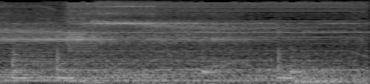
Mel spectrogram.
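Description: Experimental electronic synthesizer drone: high, steady squealing tones over a low hum, with short low blips and a few sharp clicks. A second, higher tone comes in about half a second in.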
